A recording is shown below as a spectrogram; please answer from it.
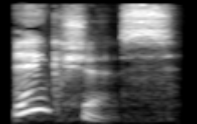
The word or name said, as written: anxious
